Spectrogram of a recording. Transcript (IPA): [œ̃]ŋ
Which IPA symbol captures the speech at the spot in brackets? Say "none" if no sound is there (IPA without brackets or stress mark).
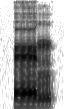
œ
